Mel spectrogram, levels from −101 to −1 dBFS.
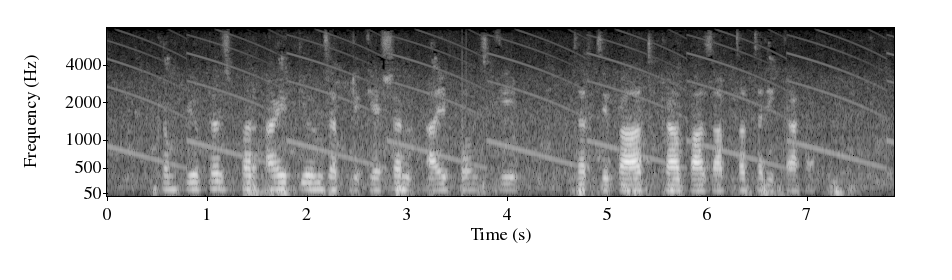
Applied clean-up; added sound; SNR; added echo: none; Alarm; 20 dB; none.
